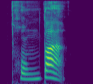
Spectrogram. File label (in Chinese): "同伴", Chinese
